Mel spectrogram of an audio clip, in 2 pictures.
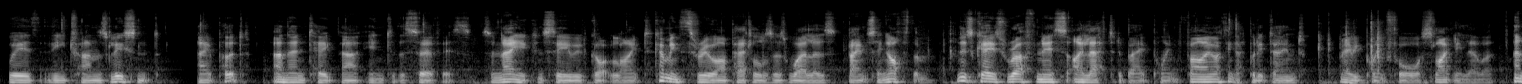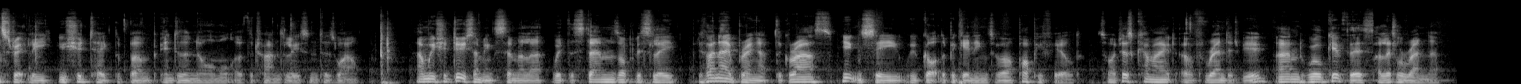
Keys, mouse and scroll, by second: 0.8 click, 5.8 click, 6.1 shift+middle click, 6.9 scroll down 1, 9.3 shift+middle click, 9.7-11.8 scroll up 1, 11.8 scroll up 1, 12.3 click, 13.2 KP_Decimal, 13.4 KP_4, 13.7 KP_Enter, 15.0 shift+middle click, 15.7-16.4 scroll down 1, 16.4 click, 19.1 KP_0, 19.2 scroll up 1, 21.6 ctrl+Num_Lock, 22.0 ctrl+s, 23.5 click, 27.5 click.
